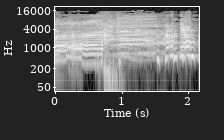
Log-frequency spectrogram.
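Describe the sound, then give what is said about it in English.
A person voices an imitation of a blood-curdling scream, a drawn-out strained wail that shifts in pitch, turns rough and noisy partway through, and then breaks into short choppy bursts near the end. “Can you give it to me? The scream?”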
